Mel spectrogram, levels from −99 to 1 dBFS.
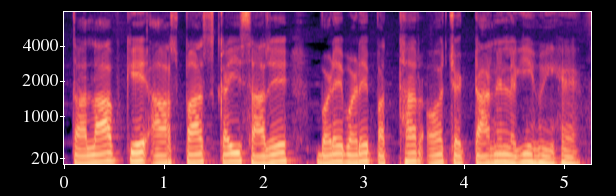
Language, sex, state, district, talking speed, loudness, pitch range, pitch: Hindi, male, Uttar Pradesh, Lalitpur, 145 wpm, -14 LUFS, 130-150 Hz, 140 Hz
